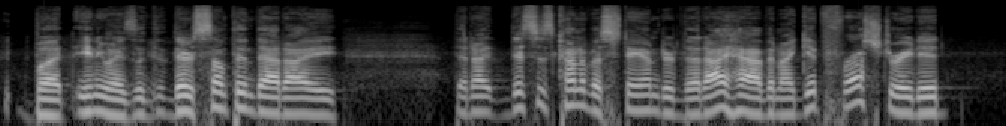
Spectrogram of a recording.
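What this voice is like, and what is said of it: Raspy voice. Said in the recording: “I'm raspy today. It's a raspy day.”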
